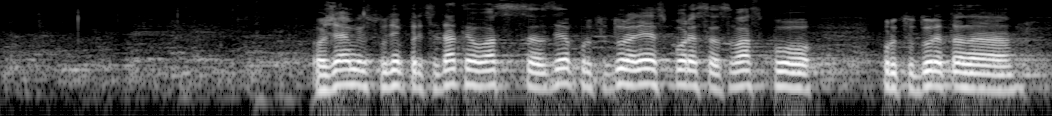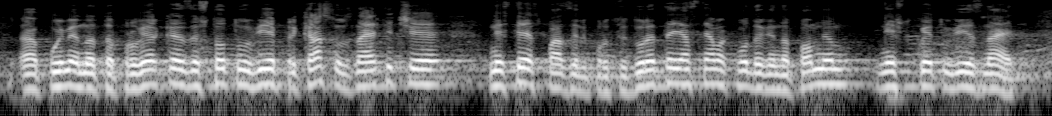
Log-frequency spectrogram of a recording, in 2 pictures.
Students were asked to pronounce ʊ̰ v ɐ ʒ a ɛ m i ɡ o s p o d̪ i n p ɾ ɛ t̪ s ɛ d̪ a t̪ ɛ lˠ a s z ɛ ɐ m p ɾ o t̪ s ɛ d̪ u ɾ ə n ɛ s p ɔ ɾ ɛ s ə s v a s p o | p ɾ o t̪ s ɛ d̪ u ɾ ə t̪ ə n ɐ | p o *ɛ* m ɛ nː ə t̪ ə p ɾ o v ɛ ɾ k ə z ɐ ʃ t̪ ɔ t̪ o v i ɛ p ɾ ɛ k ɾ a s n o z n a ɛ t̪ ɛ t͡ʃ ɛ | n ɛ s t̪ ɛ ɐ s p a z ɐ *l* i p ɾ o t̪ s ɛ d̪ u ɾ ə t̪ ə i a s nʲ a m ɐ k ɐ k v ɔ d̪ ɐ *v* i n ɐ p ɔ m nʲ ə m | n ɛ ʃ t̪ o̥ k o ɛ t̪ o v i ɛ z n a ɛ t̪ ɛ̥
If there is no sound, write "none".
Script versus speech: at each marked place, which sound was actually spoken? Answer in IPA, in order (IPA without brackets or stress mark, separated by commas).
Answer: i, l, v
